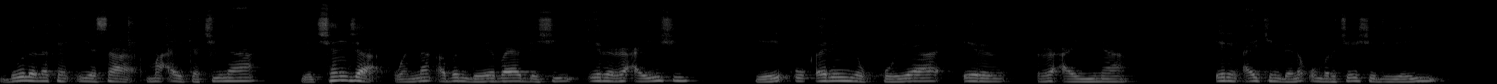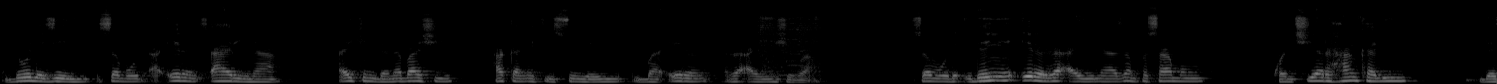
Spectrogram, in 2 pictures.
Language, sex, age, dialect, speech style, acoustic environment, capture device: Hausa, male, 25-34, Nigeria - Kano, excited; happy, people talking; nature, mobile / Linux / Chrome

